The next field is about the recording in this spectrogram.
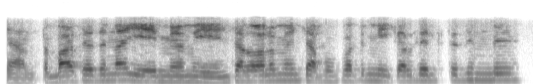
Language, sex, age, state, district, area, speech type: Telugu, male, 18-30, Andhra Pradesh, Konaseema, rural, conversation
